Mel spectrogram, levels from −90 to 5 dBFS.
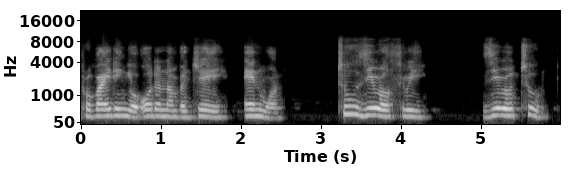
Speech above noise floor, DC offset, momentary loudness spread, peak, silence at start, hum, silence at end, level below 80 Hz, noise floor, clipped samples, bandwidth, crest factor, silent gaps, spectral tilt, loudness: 57 dB; under 0.1%; 11 LU; -6 dBFS; 0 s; none; 0.2 s; -74 dBFS; -79 dBFS; under 0.1%; 9.2 kHz; 16 dB; none; -5.5 dB/octave; -22 LUFS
